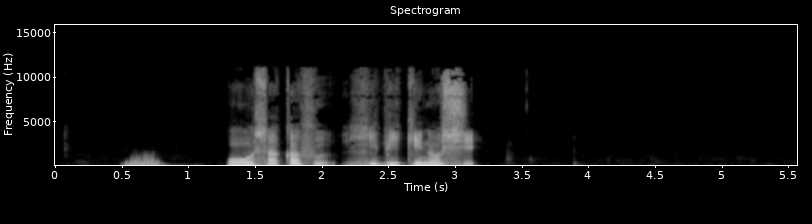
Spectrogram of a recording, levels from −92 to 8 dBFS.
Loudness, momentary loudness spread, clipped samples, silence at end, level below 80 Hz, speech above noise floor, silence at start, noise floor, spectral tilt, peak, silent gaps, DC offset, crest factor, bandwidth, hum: -21 LUFS; 16 LU; under 0.1%; 2.45 s; -52 dBFS; 61 dB; 0.5 s; -83 dBFS; -5.5 dB/octave; -2 dBFS; none; under 0.1%; 22 dB; 11.5 kHz; none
